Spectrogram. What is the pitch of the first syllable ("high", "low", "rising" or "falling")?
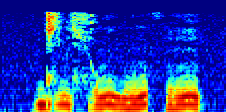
falling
